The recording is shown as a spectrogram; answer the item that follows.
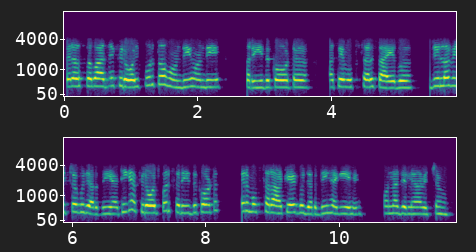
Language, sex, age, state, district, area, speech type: Punjabi, female, 18-30, Punjab, Firozpur, urban, conversation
